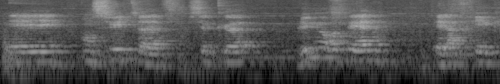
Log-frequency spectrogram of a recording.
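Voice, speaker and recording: Middle-aged man from France, measured hesitant speaker; distant mic, very roomy, noisy. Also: on the high side, steady tone. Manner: slow, measured, hesitant with "euh" fillers. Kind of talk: formal talk with pauses for interpreting. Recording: echoey room from far off with noise.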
